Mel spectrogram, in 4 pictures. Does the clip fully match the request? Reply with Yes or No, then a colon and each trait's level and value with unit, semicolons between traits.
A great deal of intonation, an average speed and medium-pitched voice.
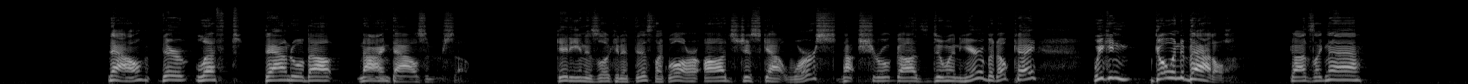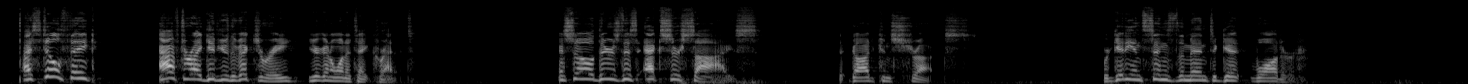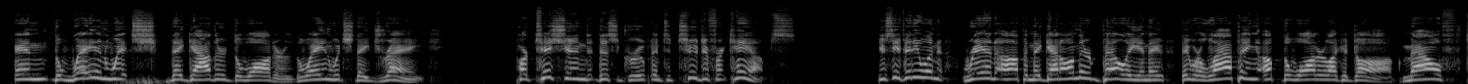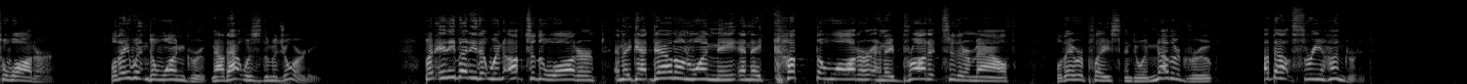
No: wide, 7.4 semitones; average, 170 wpm; high, 205 Hz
